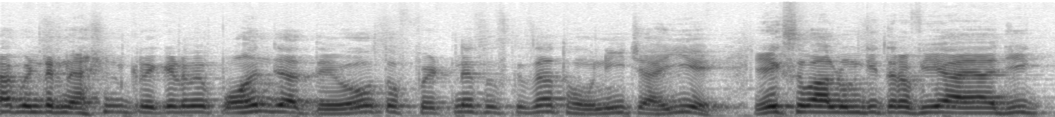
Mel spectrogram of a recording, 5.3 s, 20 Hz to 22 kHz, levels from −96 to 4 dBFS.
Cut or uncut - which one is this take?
cut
